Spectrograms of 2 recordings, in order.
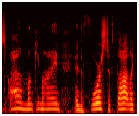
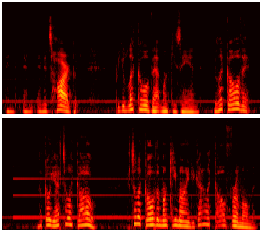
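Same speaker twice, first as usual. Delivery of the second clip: guided meditation; 5 semitones lower than usual. Acted. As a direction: ease the listener in gently, mock-serene.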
